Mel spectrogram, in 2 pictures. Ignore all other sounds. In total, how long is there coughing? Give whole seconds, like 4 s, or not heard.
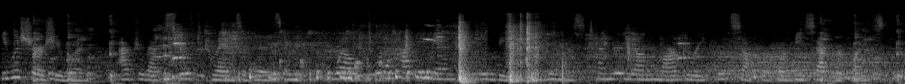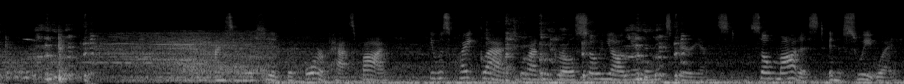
6 s.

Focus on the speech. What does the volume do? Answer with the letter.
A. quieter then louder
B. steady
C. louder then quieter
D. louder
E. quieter
B.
